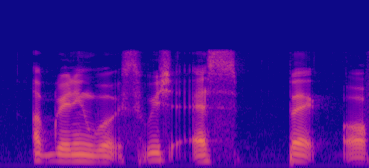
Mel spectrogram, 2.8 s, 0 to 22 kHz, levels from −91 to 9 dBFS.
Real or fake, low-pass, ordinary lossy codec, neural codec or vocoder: real; 7.2 kHz; none; none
